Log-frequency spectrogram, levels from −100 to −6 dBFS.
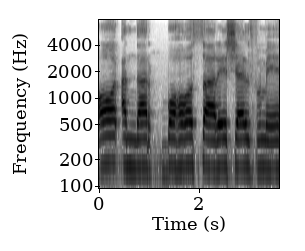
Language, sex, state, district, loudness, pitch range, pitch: Hindi, male, Haryana, Rohtak, -13 LUFS, 165-175 Hz, 170 Hz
